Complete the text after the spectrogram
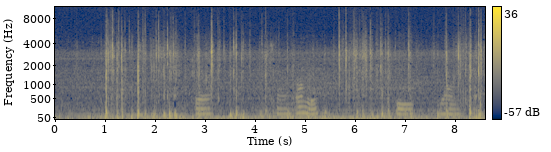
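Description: Keys click on a computer keyboard during typing.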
